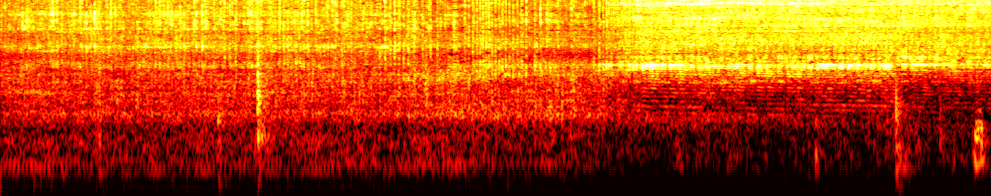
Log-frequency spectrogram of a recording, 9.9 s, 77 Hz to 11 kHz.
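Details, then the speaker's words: Campagnolo 11-speed road bike on a stand, pedalled in the worst rear gear with the front derailleur not touching. A fast, high, gritty buzz comes from the rear cassette area. "and here we are just buzzing like mad back here the budging that you're hearing is coming from the"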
